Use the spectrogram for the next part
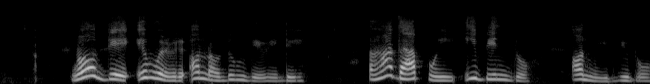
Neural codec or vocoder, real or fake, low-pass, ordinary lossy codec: codec, 16 kHz in and 24 kHz out, 0.8 kbps, FocalCodec, streaming, 65536 codes; fake; 9.9 kHz; none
